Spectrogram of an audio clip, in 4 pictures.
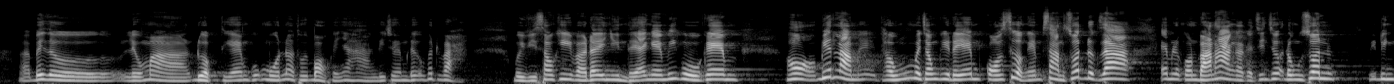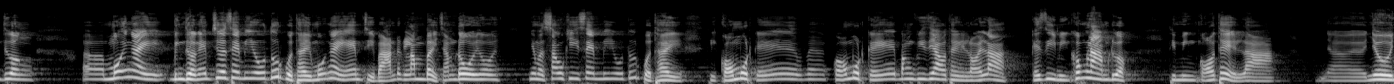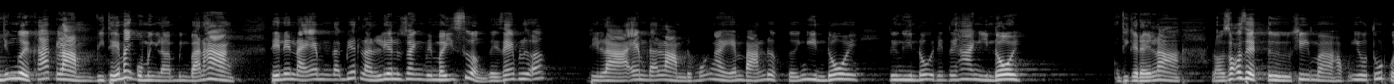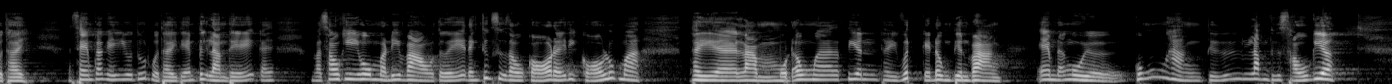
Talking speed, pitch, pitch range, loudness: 250 wpm, 220 Hz, 190-245 Hz, -19 LUFS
